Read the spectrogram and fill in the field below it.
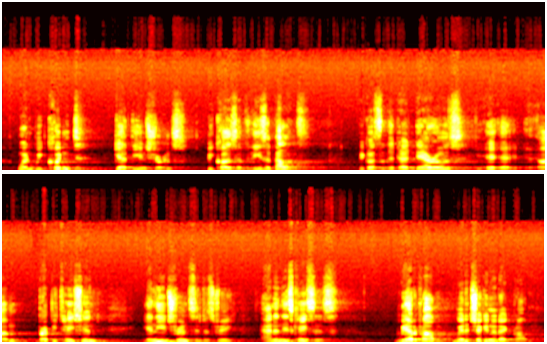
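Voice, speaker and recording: Over noticeable background noise, a man with an American accent talks at a medium pitch with lively intonation. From New York. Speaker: appellate lawyer. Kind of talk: oral argument in court. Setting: courtroom. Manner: fast.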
